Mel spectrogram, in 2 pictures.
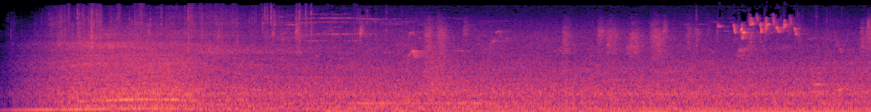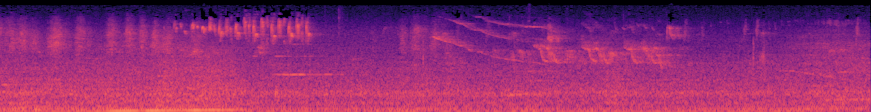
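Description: Outdoor garden ambience with birds chirping and calling now and then, including a few falling whistles, over a steady background hiss and occasional low rumbles.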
